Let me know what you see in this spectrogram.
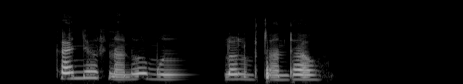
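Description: At 1.65 s the speech breaks off and does not resume until 2.27 s, a gap of about 0.6 s consistent with a long network dropout, likely caused by a stretch of packets that never arrived. The receiver stretches the last sound into a fading buzz, which decays to silence for roughly the final 0.2 s of the gap. Speech then picks up further along, with about 600 ms of the original audio missing.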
